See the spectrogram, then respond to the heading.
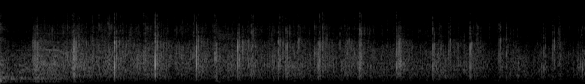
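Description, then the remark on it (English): A church audience clapping for the Lord during a sermon, a dense, steady patter of many hands with a few sharper claps standing out, sustained without pause for several seconds and no voices over it. “Give the Lord a clap of and I'm preaching this morning.”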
